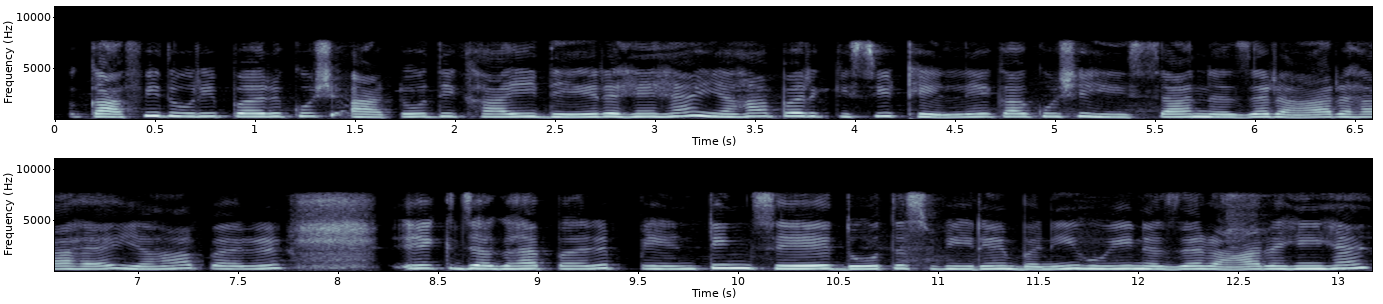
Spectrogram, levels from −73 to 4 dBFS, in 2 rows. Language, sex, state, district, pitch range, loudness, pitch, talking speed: Hindi, female, Uttar Pradesh, Jalaun, 260-295 Hz, -16 LUFS, 275 Hz, 160 wpm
